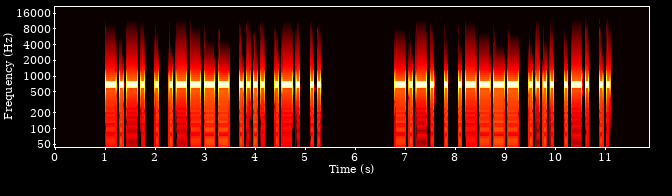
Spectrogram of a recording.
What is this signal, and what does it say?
Morse code, heard as a keyed tone, about 17 wpm, 700 Hz. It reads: CE1HRI CE1HRI
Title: DXCC-100 Call Signs - 6 Characters - Repeated 2x - 17wpm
